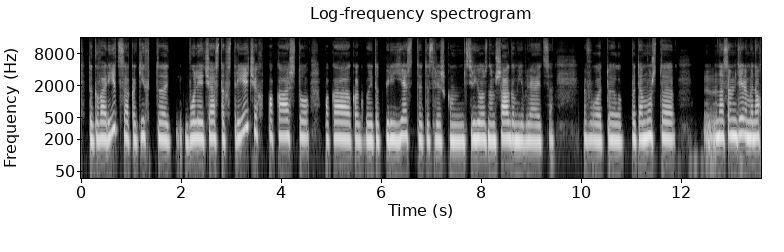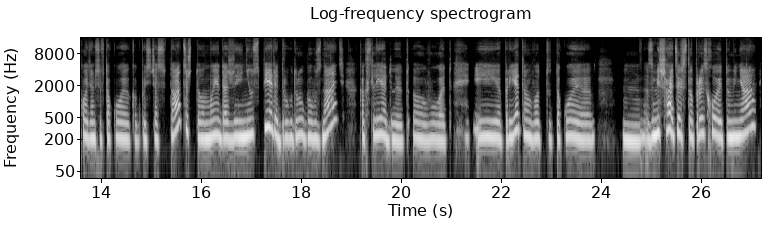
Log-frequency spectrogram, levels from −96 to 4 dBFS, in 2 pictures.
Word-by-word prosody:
договориться 205 - 0
о 205 - -3
каких-то 200 0 -3 0.3
более 205 +2 +2
частых 200 -1 -3
встречах. 265 - -2
Пока 225 +1 0
что, 215 0 -5 0.3
пока, 205 0 0
как 190 -2 -5
бы, 195 -1 +1
этот 185 0 -4
переезд- 200 +2 +1
это 190 -1 -4
слишком 185 0 -1
серьёзным 200 0 +2
шагом 200 0 +2
является. 185 0 -2 0.6
Вот, 195 -2 -2
э. 190 -1 0 0.2
Потому 205 +2 +3
что, 205 0 -1 0.6
на 215 +2 +1
самом 230 +2 +2
деле, 235 +1 +2
мы 215 -1 +5
находимся 210 -2 +1
в 190 - -15
такой, 205 0 -2
как 185 -1 -10
бы, 195 0 -3
сейчас 190 +1 -6
ситуации, 295 - -2
что 205 -4 -1
мы 220 +4 +4
даже 210 -1 +1
и 215 0 +5
не 225 +2 +7
успели 275 +3 +3
друг 210 +1 -2
друга 225 -1 -2
узнать 220 - -1 0.3
как 215 -3 -5
следует, 200 -6 -1
э, 215 - -4
вот. 195 -2 -1 0.5
И 220 -6 +1
при 210 +2 0
этом 250 -6 +1
вот 205 0 -1 0.3
такое, 200 -1 -1 0.6
м, 190 +1 +3
замешательство 235 0 +3
происходит 240 -2 -2
у - - +1
меня 235 +10 +4
205 Hz, 125 wpm, -18 LUFS, 195-225 Hz, 0.6 s, не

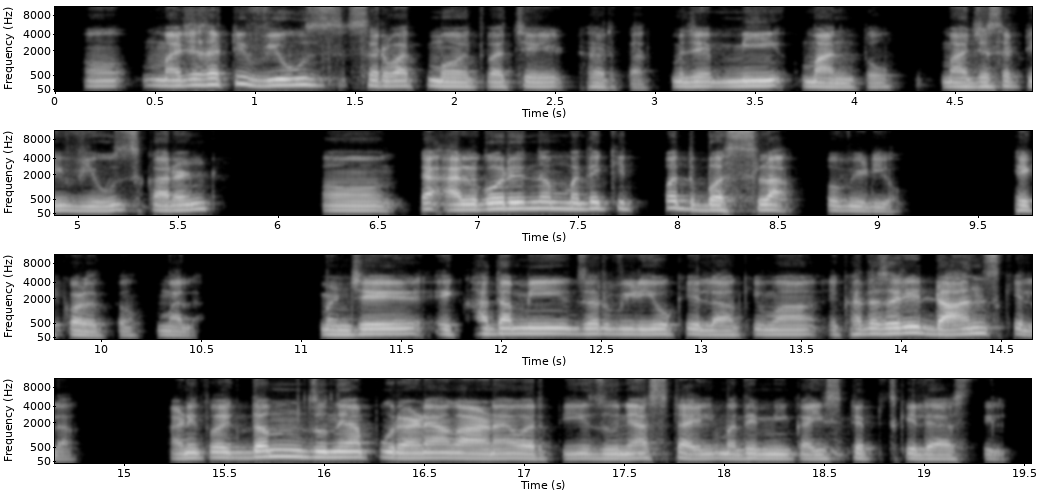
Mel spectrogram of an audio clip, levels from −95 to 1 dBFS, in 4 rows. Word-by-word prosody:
अं, 145 +1 -6 0.2
माझ्यासाठी 175 +6 +2
व्यूज 175 +1 +1
सर्वात 150 -2 -1
महत्त्वाचे 130 -1 -2
ठरतात, 120 -3 -10
म्हणजे 140 0 0
मी 145 +3 +2 0.2
मानतो 120 -1 -1 0.3
माझ्यासाठी 135 +2 -3
व्यूज, 130 +2 -4
कारण 145 +4 +1 0.6
अ, 140 - -9 0.4
त्या 180 - +5
अल्गोरिदममध्ये 185 +3 +4
कितपत 190 +3 -4
बसला 150 +1 +3 0.2
तो 140 - -4
व्हिडिओ, 120 -4 -6 0.6
हे 140 - +3
कळतं 120 -5 -4
मला. 115 -3 -5 0.6
म्हणजे 135 +2 +3 0.4
एखादा 155 +3 0
मी 160 0 +3 0.2
जर 155 0 -1
व्हिडिओ 145 0 0
केला 130 -4 -1
किंवा 135 -1 -3
एखादा 145 +4 -3
जरी 165 +4 +5
डान्स 150 +5 +5
केला - - -6 0.5
आणि 150 +2 +1
तो 165 - 0
एकदम 180 +5 +4
जुन्या-पुराण्या 165 -3 +3
गाण्यावरती 140 -1 +2
जुन्या 135 +1 +1
स्टाईलमध्ये 135 0 -1
मी 130 0 0
काही 125 -1 -1
स्टेप्स 140 +3 -7
केल्या 130 -3 -1
असतील, 115 - -10
140 Hz, 140 wpm, -25 LUFS, 135-155 Hz, 0.6 s, त्या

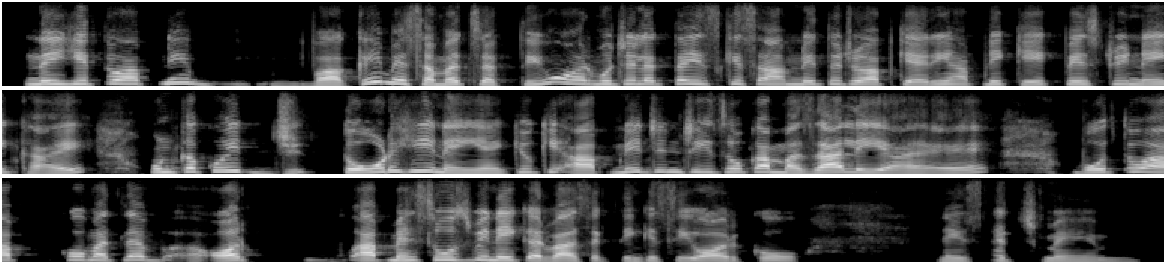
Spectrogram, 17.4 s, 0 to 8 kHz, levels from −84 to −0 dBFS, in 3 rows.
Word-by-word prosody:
नहीं 275 +2 +4
ये 285 +1 +2
तो 325 - +5
आपने 310 +4 +1 0.6
वाक़ई 200 - +3
मैं 320 - +4
समझ 245 -1 +3
सकती 235 -1 -3
हूँ 410 +6 +1
और 305 -5 +1
मुझे 275 +2 -1
लगता 275 +2 +1
है 305 - +1
इसके 300 +2 -7
सामने 250 -1 0
तो 285 +2 -6
जो 265 -1 +1
आप 245 -1 +1
कह 240 - +2
रही 240 +3 -3
हैं 250 - -3
आपने 235 +2 -4
केक-पेस्ट्री 245 +2 -4
नहीं 230 +1 -1
खाए, 210 +5 -1 0.3
उनका 280 +3 +2
कोई 355 +1 +1
जो 195 +2 -7 0.2
तोड़ 275 +6 +5
ही 355 +1 +1
नहीं 215 -7 0
है 190 0 -1
क्योंकि 265 +7 -6 0.2
आपने 225 +11 -2
जिन 310 -2 -4
चीज़ों 275 -1 -3
का 290 0 +5
मज़ा 235 +2 +6
लिया 230 -4 +1
है 210 +6 -4 0.4
वो 250 +4 +1
तो 315 - -3
आपको 260 +3 -2
मतलब 270 -1 -1
अ, - - -11
और 245 +2 +3 0.6
आप 245 0 +7
महसूस 270 +3 -2
भी 300 - 0
नहीं 260 -1 +4
करवा 205 -3 +4
सकतीं 205 +1 -11
किसी 220 -1 -10
और 185 -1 -1
को 185 -3 -8 0.7
नहीं 205 +1 -8
सच 210 0 -12
में। 175 -1 -12
250 Hz, 200 wpm, -22 LUFS, 215-285 Hz, 0.7 s, आप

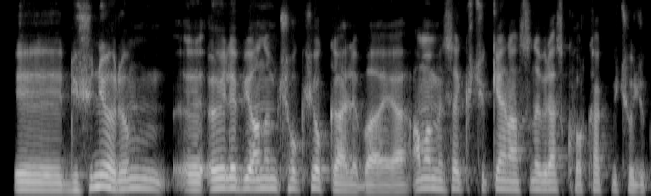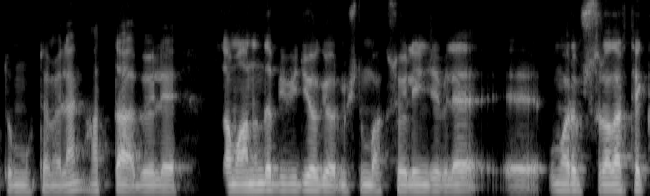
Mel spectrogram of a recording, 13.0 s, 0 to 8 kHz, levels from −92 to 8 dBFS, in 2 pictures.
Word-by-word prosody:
Eee, 110 -3 +3
düşünüyorum, 140 +1 +3 0.2
ııı, 115 -1 +2
öyle 145 0 +5
bir 140 - +5
anım 140 0 +3
çok 135 +1 -5
yok 140 -1 +1
galiba 95 -3 +1
ya 95 +1 -1
ama 140 +4 +2
mesela 130 -2 -2
küçükken 130 +3 -1
aslında 120 +1 0
biraz 120 0 +1
korkak 115 +3 -5
bir 110 - -9
çocuktum 95 -3 -7
muhtemelen. 90 +4 -5
Hatta, 95 -2 -1
böyle, 95 -1 -1 0.5
zamanında 105 +2 +3
bir 100 -1 -5
video 105 +1 +1
görmüştüm 95 -1 -2
bak 90 0 -6
söyleyince 95 0 -1
bile, 95 +2 0 0.3
eee, 430 0 -3
umarım 100 0 0
şu - - -6
sıralar 100 +1 +3
tek - - -1
105 Hz, 150 wpm, -25 LUFS, 95-125 Hz, 0.5 s, öyle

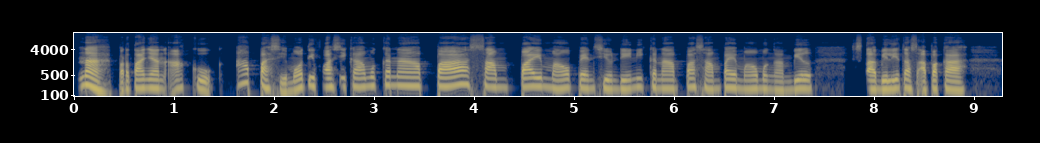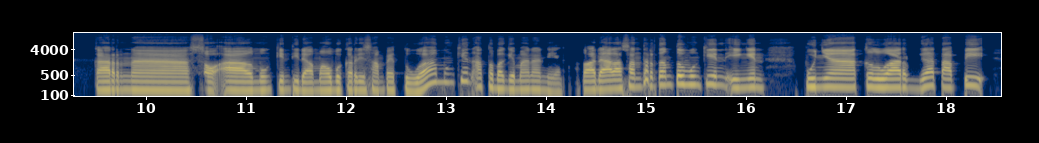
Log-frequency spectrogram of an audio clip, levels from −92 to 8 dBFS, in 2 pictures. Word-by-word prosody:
Nah 205 - +6
pertanyaan 175 +4 +1
aku, 165 -3 -3 0.2
apa 270 -5 0
sih 135 -6 -5
motivasi 195 +3 -1
kamu 200 +2 -2
kenapa 215 0 +2
sampai 195 -2 0
mau 180 -3 -2
pensiun 175 -2 -4
dini, 170 +4 -3
kenapa 175 0 -3
sampai 175 +2 -2
mau 165 0 -4
mengambil 165 0 -3 0.4
stabilitas, 165 +1 +1
apakah 155 -1 +2 0.6
karena 150 -1 +2
soal 150 -1 +3
mungkin 150 +1 -5
tidak 150 -3 -1
mau 145 0 0
bekerja 150 0 -2 0.2
sampai 150 0 -4
tua 145 - +1
mungkin, 285 +2 -7
atau 195 - -4
bagaimana 160 -1 -1
nih? 135 -4 -8 0.2
Atau 155 - -1
ada 160 +1 +4
alasan 195 +3 +1
tertentu 230 +2 +2
mungkin 235 0 -1
ingin 180 +1 0 0.4
punya 195 -1 +3
keluarga 185 0 +3
tapi 190 +2 -1
175 Hz, 125 wpm, -22 LUFS, 155-195 Hz, 0.6 s, Nah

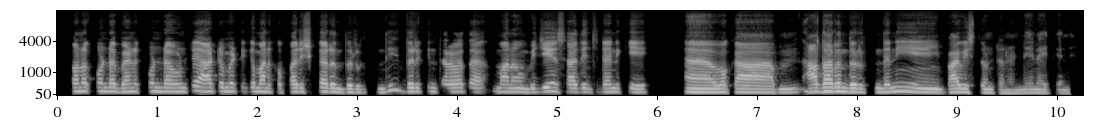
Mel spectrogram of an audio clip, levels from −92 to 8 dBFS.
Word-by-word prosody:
తొనకుండా, 175 0 0
బెనకుండా 170 +1 -1
ఉంటే 165 +5 -3
ఆటోమేటిక్‌గా 175 0 -1
మనకు 160 -4 -2
పరిష్కారం 165 0 +1
దొరుకుతుంది. 145 - -4 0.2
దొరికిన 170 0 -1
తర్వాత 165 +1 -1 0.3
మనం 160 -1 +1
విజయం 175 +2 +1
సాధించడానికి 160 -1 -2 0.5
ఆహ్, 145 -1 +5
ఒక 150 - -12 0.8
ఆధారం 175 +1 +5
దొరుకుతుందని 155 +4 0 0.5
భావిస్తుంటానండి 130 -5 -1
నేనైతేని. 120 -3 -6
160 Hz, 105 wpm, -22 LUFS, 145-175 Hz, 0.8 s, ఆహ్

